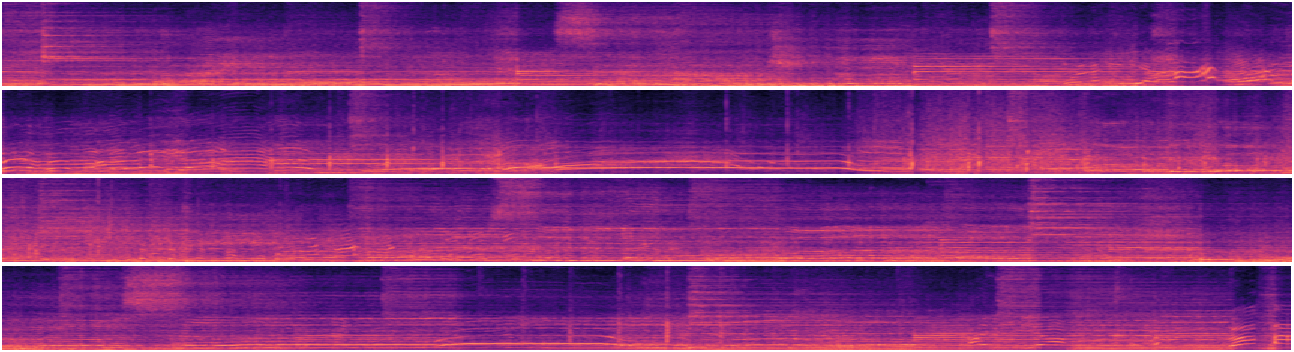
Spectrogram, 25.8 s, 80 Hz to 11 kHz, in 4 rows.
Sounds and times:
Female singing: 0:00.0 - 0:08.8, 0:13.3 - 0:24.8
Male singing: 0:00.0 - 0:09.1, 0:11.9 - 0:21.8
Music: 0:00.0 - 0:25.7.

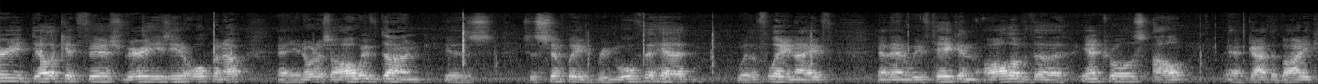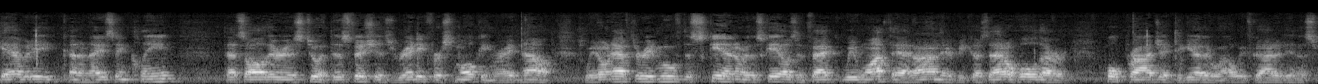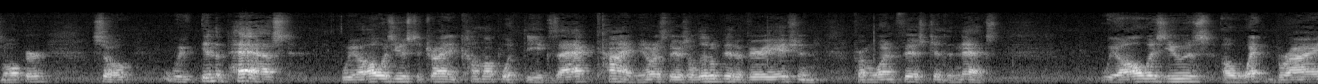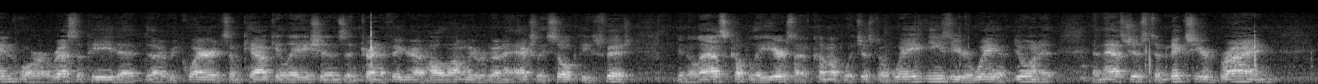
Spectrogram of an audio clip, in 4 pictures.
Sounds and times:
Speech: 0:00.0 - 0:36.4, 0:37.4 - 0:52.4.

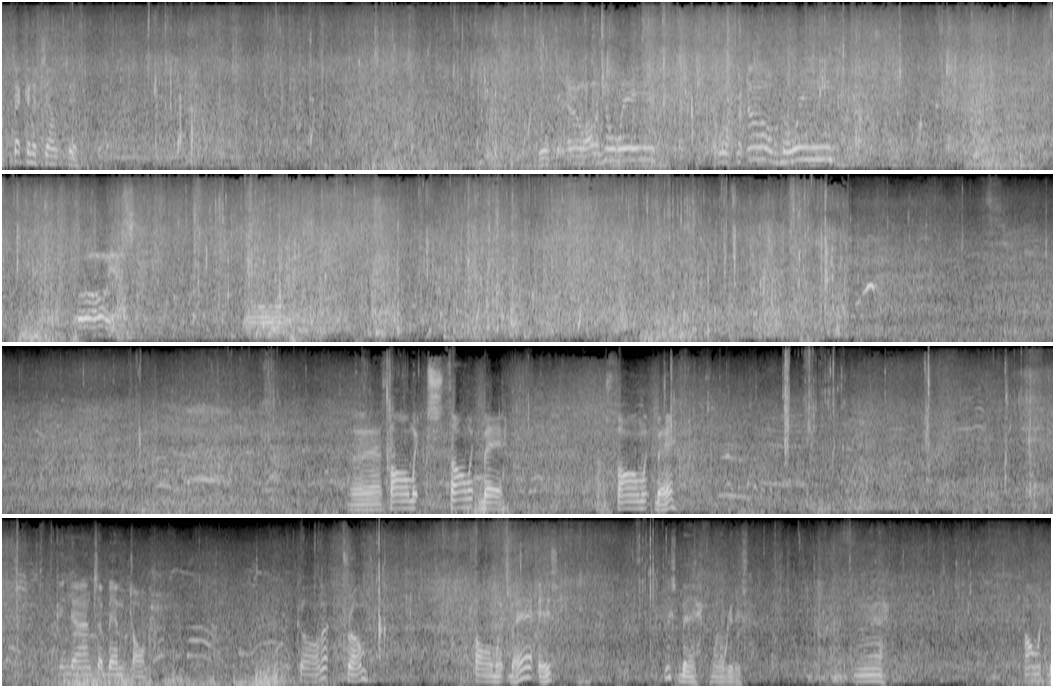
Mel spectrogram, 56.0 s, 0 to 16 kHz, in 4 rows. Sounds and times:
Boat, Water vehicle: 0:00.0 - 0:56.0.

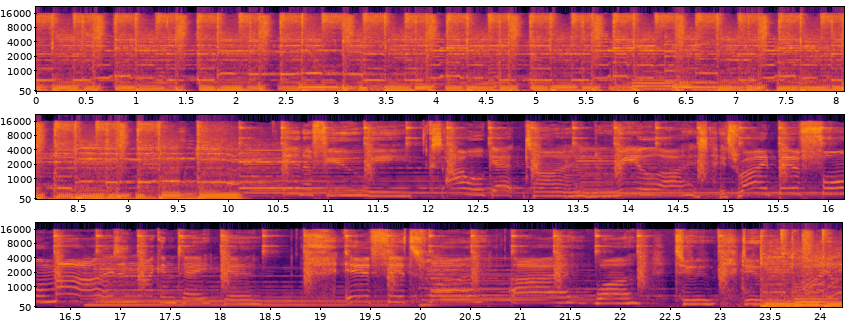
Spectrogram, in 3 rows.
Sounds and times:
Music: 0:00.0 - 0:24.2.

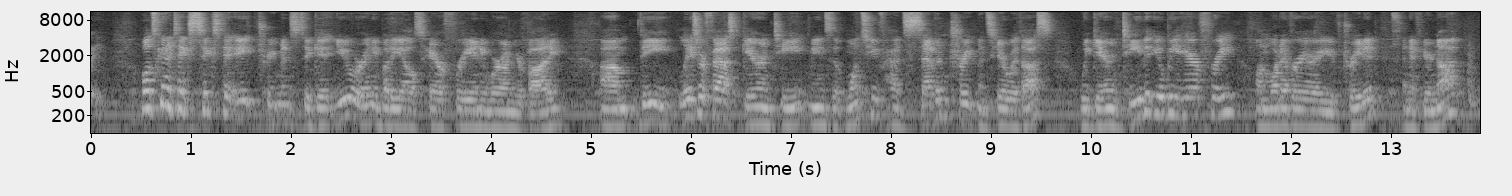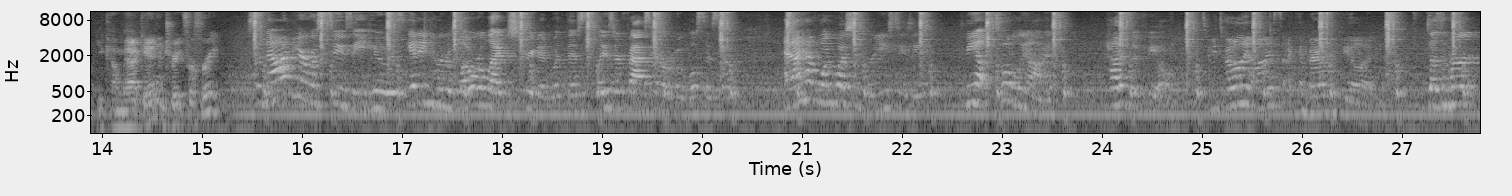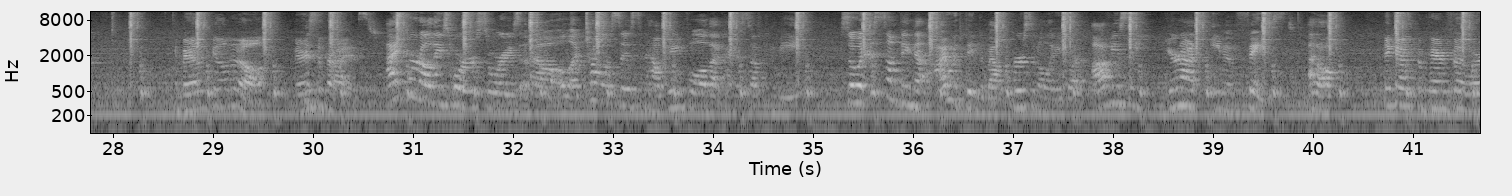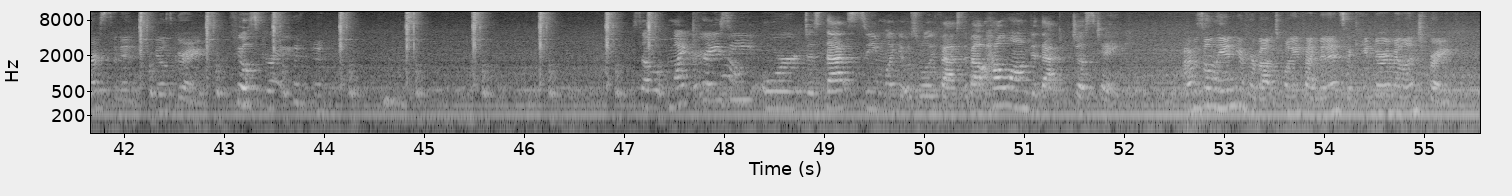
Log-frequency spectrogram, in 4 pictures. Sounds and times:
Speech: 0:00.0 - 0:27.8, 0:28.6 - 0:44.0, 0:47.2 - 0:52.0, 0:52.6 - 0:55.4.

